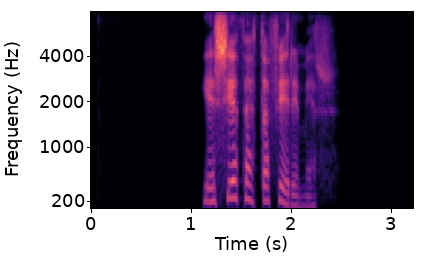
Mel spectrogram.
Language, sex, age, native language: Icelandic, female, 50-59, Icelandic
